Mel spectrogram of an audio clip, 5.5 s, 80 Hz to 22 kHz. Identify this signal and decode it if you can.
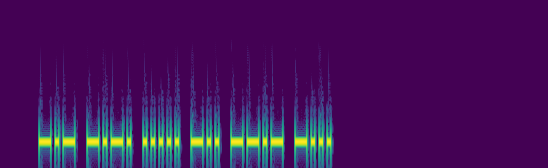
Morse code, heard as a keyed tone, about 32 wpm, 700 Hz. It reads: KC5DQB
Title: USA Call Signs - 6 Characters - Repeated 3x - 30wpm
